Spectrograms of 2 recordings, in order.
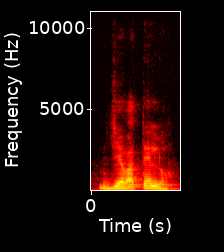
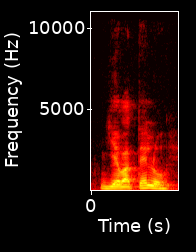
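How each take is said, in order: First: The first syllable lacks its strong stress. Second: The first syllable lacks its strong stress.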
